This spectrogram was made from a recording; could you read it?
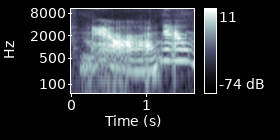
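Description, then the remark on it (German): A person imitates how their own talkative cats meow, in a low, grumbling voice: one drawn-out, falling moan followed by a shorter whiny rise, sounding complaining rather than bright. “Meine Katzen miauen so.”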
